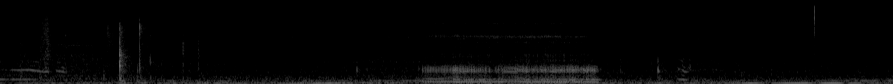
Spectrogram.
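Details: Monaka, a female pug kept indoors, sleeping deeply in her hiding place: a low, buzzing, fluttering snore lasting about two seconds mid-clip, between quieter breaths and a few small clicks and knocks.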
